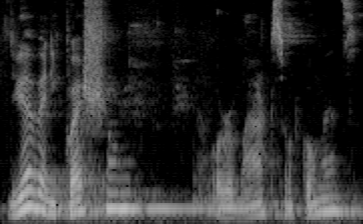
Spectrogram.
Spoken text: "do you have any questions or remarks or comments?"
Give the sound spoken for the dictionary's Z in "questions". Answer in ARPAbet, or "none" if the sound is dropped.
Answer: none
